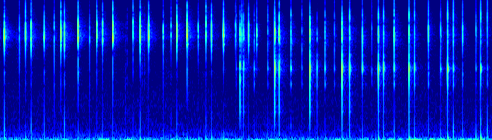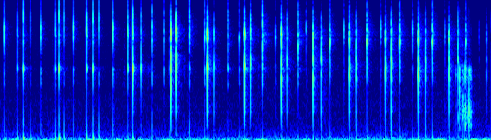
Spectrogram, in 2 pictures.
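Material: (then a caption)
Plastic. A small pink plastic cleansing-balm jar with a white lid, held in the hand, is tapped and scratched with long acrylic nails. The result is a rapid, continuous run of short, bright clicks and scratchy crinkles, mostly high-pitched with almost no low end, each tap dying away instantly.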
